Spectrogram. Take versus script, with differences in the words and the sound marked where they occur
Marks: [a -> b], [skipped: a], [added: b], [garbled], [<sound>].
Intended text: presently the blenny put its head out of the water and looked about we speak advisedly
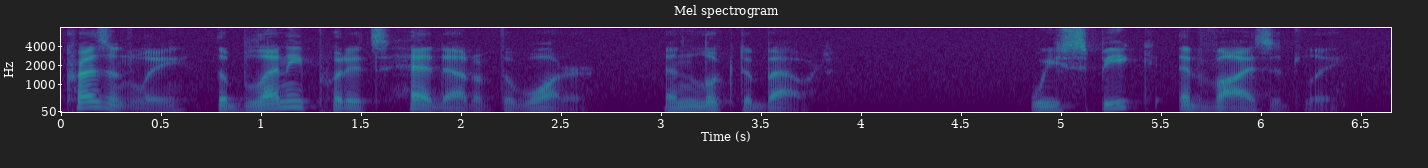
presently the blenny put its head out of the water and looked about we speak advisedly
